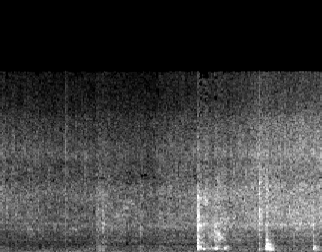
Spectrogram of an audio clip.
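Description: Chopped onions and vegetables frying in oil in a metal pot, with a steady sizzle. From about two and a half seconds in, a metal spatula scrapes and clinks against the pot a few times as chopped tomatoes are stirred in.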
